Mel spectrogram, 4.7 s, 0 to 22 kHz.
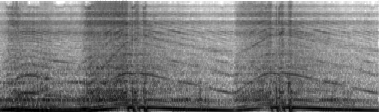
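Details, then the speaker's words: Turbo B18 VTEC (LS-VTEC) Honda Civic EK hatchback, run without power steering belt: crisp throttle blips, revs climb and drop cleanly with smooth even tone, no rattle or slap; much better. "This is how this is how it should be spinning on idle. Give her a quick rev and see what happens."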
